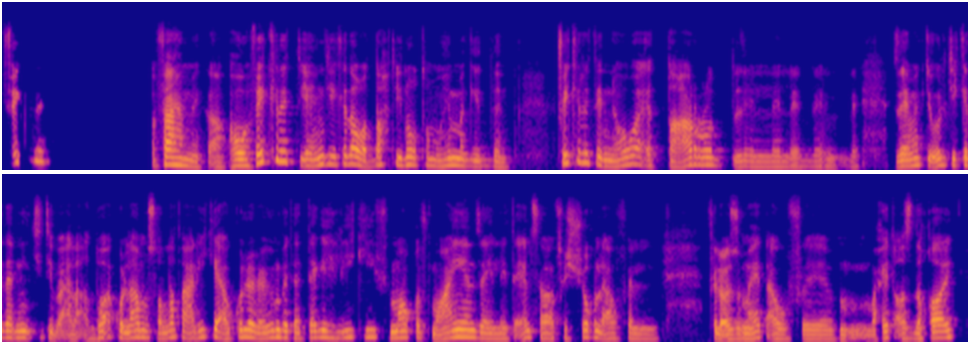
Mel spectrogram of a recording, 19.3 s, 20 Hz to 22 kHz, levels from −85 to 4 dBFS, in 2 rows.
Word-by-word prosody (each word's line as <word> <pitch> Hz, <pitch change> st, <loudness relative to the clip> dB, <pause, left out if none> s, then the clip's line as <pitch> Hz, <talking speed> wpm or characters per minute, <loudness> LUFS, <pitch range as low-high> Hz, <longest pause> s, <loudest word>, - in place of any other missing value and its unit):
فكرة 245 Hz, +3 st, -4 dB, 1.1 s
فاهمِك، 155 Hz, -9 st, +4 dB
آه. 115 Hz, 0 st, -5 dB
هو 145 Hz, +2 st, +6 dB
فكرة 240 Hz, -, +2 dB
يعني 145 Hz, 0 st, +1 dB
أنتِ 185 Hz, +3 st, +1 dB
كده 185 Hz, +1 st, +2 dB
وضَّحتِ 170 Hz, 0 st, 0 dB
نُقطة 165 Hz, -1 st, 0 dB
مُهمَّة 150 Hz, +2 st, +1 dB
جدًا. 135 Hz, -3 st, -6 dB, 0.5 s
فكرة 210 Hz, 0 st, 0 dB
إن 135 Hz, -5 st, +1 dB
هو 170 Hz, +7 st, 0 dB
التعرُّض 170 Hz, -1 st, 0 dB
لل 120 Hz, -1 st, -5 dB
لل 120 Hz, 0 st, -6 dB
لل 125 Hz, 0 st, -9 dB, 0.2 s
ل 120 Hz, -, -13 dB, 0.3 s
زي 135 Hz, +2 st, +3 dB
ما 150 Hz, -, +1 dB
أنتِ 160 Hz, -, -1 dB
قُلتِ 155 Hz, 0 st, 0 dB
كده، 155 Hz, 0 st, +1 dB
إن 150 Hz, -, 0 dB
أنتِ 150 Hz, +1 st, -1 dB
تبقى -, -, -3 dB
الأضواء 115 Hz, +7 st, -2 dB
كُلَّها 150 Hz, 0 st, +2 dB
مُسلَّطَة 150 Hz, 0 st, -1 dB
عليكِ 155 Hz, +6 st, -2 dB
أو 120 Hz, -, +3 dB
كل 165 Hz, +6 st, +2 dB
العيون 145 Hz, +1 st, +3 dB
بتتَّجه 150 Hz, +1 st, 0 dB
ليكِ 155 Hz, +4 st, -4 dB
في 165 Hz, -4 st, -4 dB
موقف 145 Hz, -1 st, 0 dB
معيَّن، 160 Hz, +8 st, +4 dB
زي 135 Hz, -4 st, 0 dB
اللي 120 Hz, 0 st, -2 dB
اتقال، 135 Hz, +5 st, -4 dB
سواء 130 Hz, -3 st, -1 dB
في -, -, -14 dB
الشغل 155 Hz, +6 st, -1 dB
أو 125 Hz, +1 st, -3 dB
في 125 Hz, -, -10 dB
ال 115 Hz, -1 st, -5 dB, 0.5 s
في -, -, -12 dB
العزومات 120 Hz, +6 st, +3 dB
أو 115 Hz, +1 st, -1 dB
في 110 Hz, -2 st, -3 dB
محيط 105 Hz, -, -3 dB
أصدقائك. 125 Hz, +5 st, +3 dB
145 Hz, 170 wpm, -25 LUFS, 125-160 Hz, 1.1 s, هو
